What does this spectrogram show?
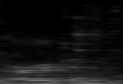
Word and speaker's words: Hurricane: West Virginia pronounce it Hurricane, but Hurricane Film Partners is the company.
